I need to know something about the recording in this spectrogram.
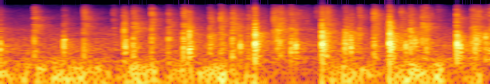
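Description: Scattered hand clapping from a few people, irregular sharp claps that grow denser from about half a second in.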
